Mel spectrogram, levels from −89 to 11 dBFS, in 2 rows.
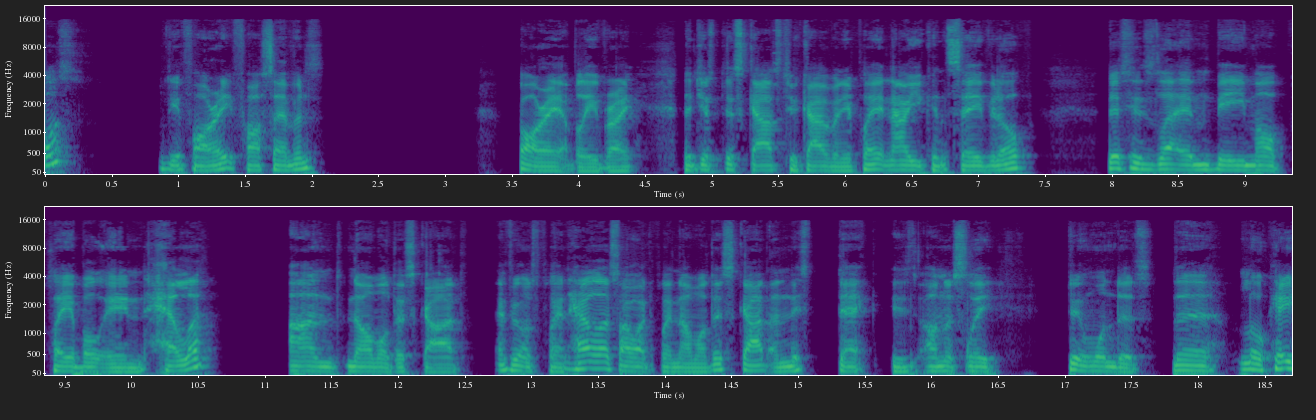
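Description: No technical fault can be heard anywhere in the audio.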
